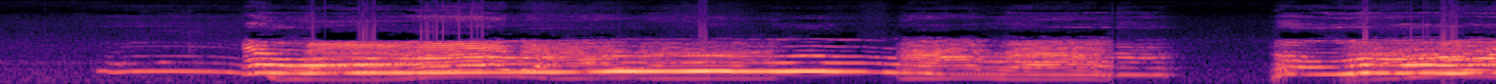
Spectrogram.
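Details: Husky howling in long, sustained, wavering tones with rich harmonics, two voices at different pitches overlapping, broken by a short silence before a final rising howl.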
